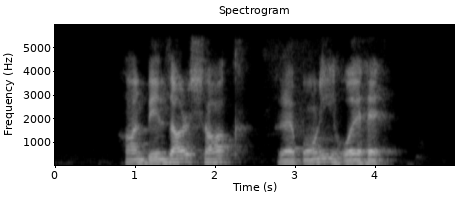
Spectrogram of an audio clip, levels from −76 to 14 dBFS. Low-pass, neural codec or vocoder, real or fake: 5.4 kHz; codec, 16 kHz, 6 kbps, DAC; fake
